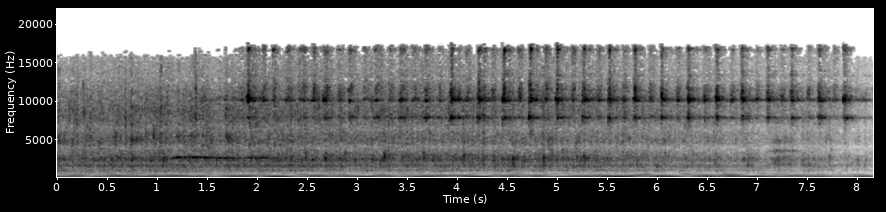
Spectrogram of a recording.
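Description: An audience applauds steadily for about eight seconds, a dense, even crackle of many hands clapping, with sustained low keyboard chords holding underneath throughout.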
